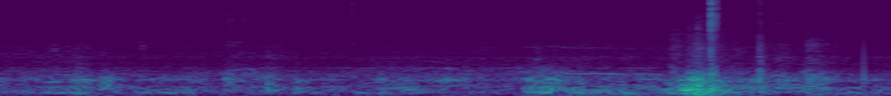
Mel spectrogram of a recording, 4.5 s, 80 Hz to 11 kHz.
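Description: Type 25T passenger coach running on the rails, heard from inside a sleeper compartment: a steady rumble of wheels on track with scattered clicks and one sharp, much louder clack about three and a half seconds in.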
